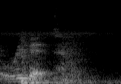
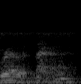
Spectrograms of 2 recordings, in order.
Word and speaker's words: rabbet: it there you go a perfect rabbit or if you're in England a rbit but it's pronounce rabbit so there you go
